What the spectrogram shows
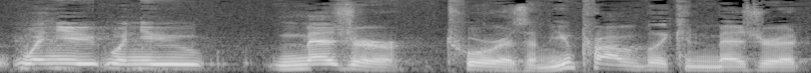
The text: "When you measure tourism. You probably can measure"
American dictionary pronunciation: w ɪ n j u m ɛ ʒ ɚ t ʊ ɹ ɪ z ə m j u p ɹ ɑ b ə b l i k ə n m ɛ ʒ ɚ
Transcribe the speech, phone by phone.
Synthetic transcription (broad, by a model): w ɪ n j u m ɛ ʒ ɚ t ʊ ɹ ɪ z ə m j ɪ p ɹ ɑ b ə b l i k ə n m ɛ ʒ ɚ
